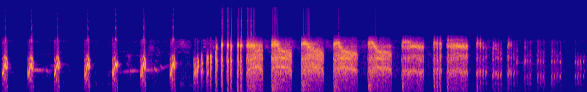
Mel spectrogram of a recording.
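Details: White-breasted waterhen (ruak-ruak) call used as a trapping lure. It opens with spaced croaks joined by short whistled tones, then breaks after four seconds into a dense, loud, harsh chatter of rapid overlapping notes that slows toward the end.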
